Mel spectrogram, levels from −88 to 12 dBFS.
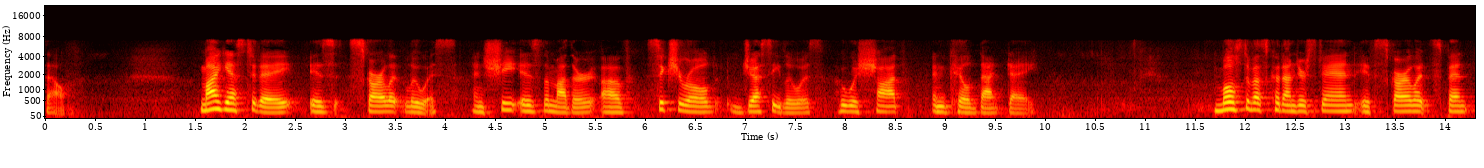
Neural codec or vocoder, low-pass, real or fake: codec, 16 kHz, 1 kbps, X-Codec, WavLM features, trained on Multilingual LibriSpeech; 7.2 kHz; fake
